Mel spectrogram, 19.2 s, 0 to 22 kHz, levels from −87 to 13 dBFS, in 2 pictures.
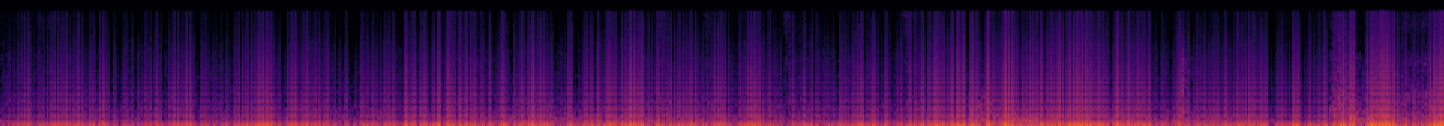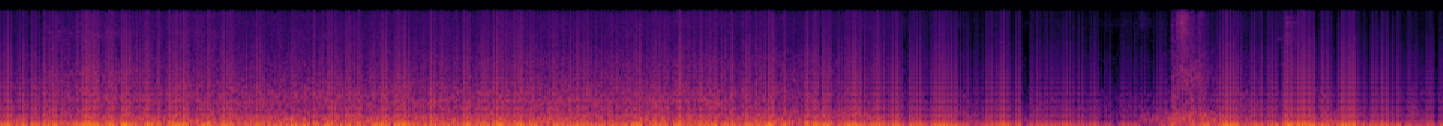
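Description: Throughout the clip there is a block size mismatch (padded): each block arriving short of a 512-sample read is zero-filled, inserting a gap every block. This produces a steady buzz at about 86.1 Hz, and the sound runs at 0.625 speed with pitch essentially unchanged.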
